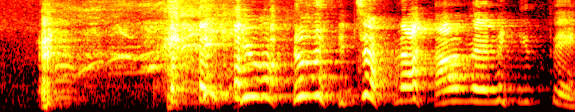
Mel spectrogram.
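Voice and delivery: high-pitched, slow, teasing laughing.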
